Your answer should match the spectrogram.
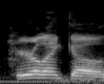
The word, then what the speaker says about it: Kurylenko: I don't know how to say this girl's name, but it's Olga Kurylenko. Kurylenko.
